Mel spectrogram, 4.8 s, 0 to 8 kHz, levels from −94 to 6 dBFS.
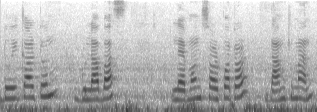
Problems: constant background noise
